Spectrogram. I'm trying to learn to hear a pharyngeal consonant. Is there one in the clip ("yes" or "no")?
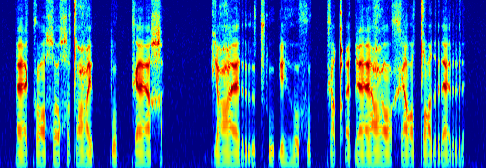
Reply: yes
